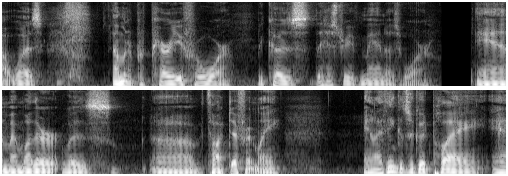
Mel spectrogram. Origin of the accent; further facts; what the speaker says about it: Ireland; maybe because I'm Irish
